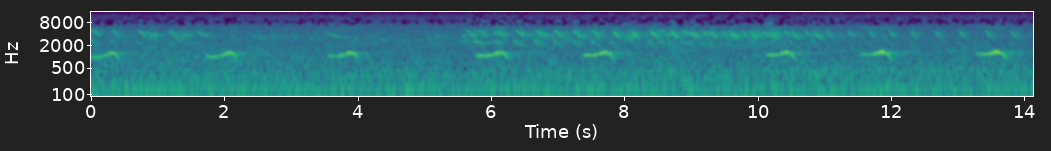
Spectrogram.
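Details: Male Asian koel sings eight short rising-falling whistled notes spaced about every one and a half seconds, while other small birds chatter in rapid high twittering bursts and low noise hums beneath.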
